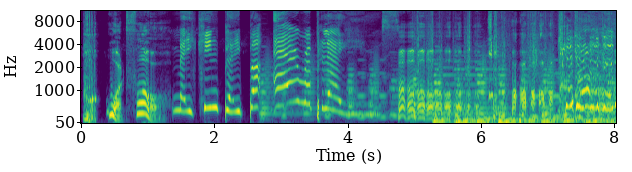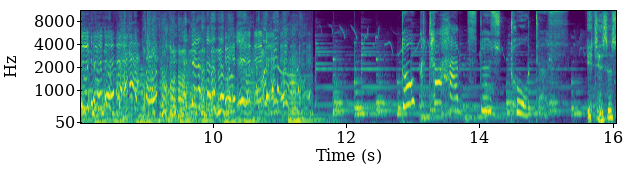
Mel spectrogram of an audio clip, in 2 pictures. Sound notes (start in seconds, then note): 0.2 snorts; 4.7 laugh and snorts; 7.2 all laughing; 11.5 bell tolling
